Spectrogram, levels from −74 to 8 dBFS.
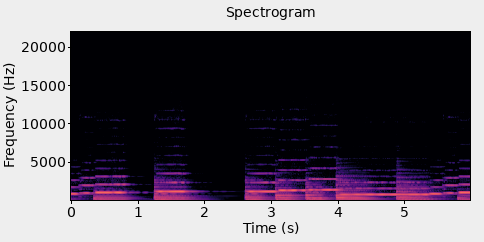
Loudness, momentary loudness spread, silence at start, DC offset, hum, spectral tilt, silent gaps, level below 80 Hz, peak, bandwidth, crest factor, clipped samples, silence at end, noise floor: -25 LUFS; 5 LU; 0 s; under 0.1%; none; -6.5 dB/octave; none; -48 dBFS; -14 dBFS; 13 kHz; 12 dB; under 0.1%; 0 s; -63 dBFS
